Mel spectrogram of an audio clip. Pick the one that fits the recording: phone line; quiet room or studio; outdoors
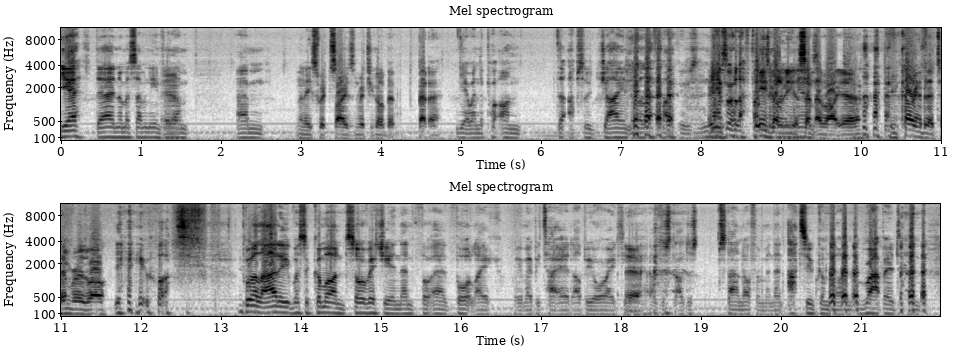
outdoors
